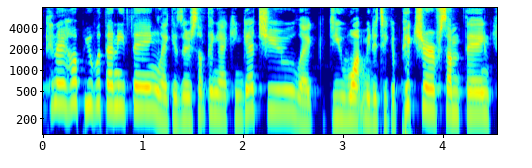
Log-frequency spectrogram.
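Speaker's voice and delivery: high overly polite server voice; sugary helpful waitress lilt. Pretend. A server offering help to a pushy guest, high and sweet. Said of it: "This is my server voice".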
